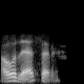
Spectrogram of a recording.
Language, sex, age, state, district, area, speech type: Kannada, male, 18-30, Karnataka, Koppal, rural, conversation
